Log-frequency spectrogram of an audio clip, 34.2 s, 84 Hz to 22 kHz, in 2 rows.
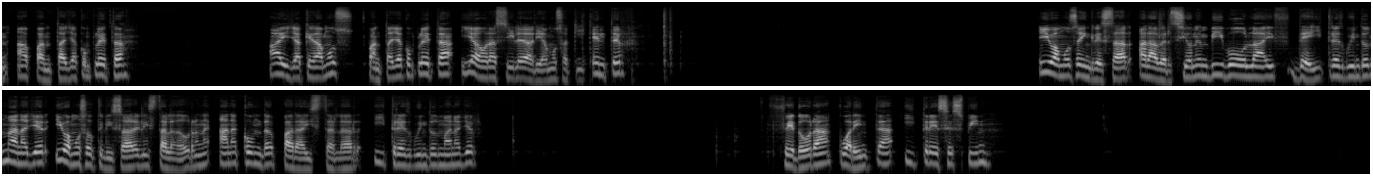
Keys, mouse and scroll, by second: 1.1 click, 6.4 click, 8.1 Return.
